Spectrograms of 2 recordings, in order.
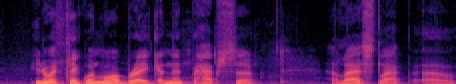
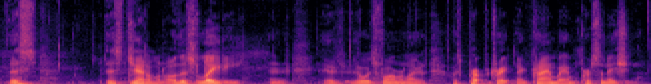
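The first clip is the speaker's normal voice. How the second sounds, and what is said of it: Mock police officer voice. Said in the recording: “I'm being a cop now talking.”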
